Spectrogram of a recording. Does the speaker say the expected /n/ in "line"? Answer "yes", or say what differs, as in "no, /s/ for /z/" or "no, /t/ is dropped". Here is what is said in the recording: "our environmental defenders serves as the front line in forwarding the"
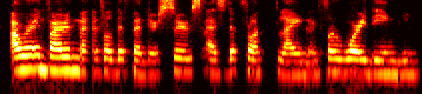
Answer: no, /n/ is dropped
